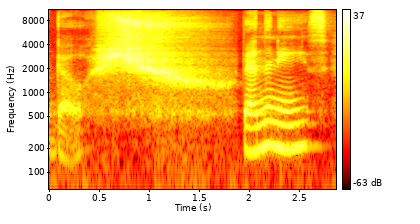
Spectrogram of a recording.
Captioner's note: exhaling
